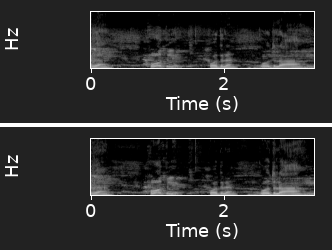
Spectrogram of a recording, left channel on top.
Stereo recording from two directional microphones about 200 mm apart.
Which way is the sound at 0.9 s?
50° right (ahead or behind).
